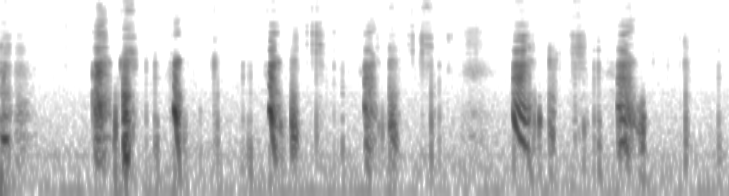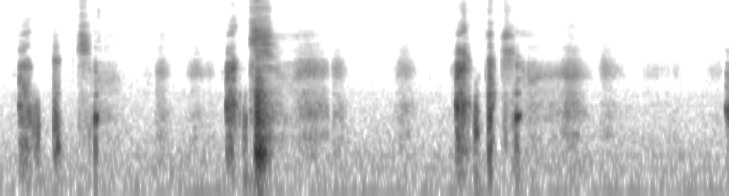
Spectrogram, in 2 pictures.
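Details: Night-time sneezes from a nose tickle, deliberately pinched to stay quiet: a run of short, partly stifled sneezes, some like snorts, breaths between, quiet room. Suppressed sneezing.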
